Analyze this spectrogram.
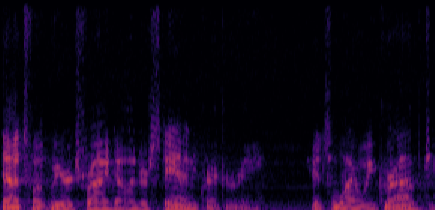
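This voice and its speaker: At a fairly quick pace, a man uses a put-on character voice with a fairly low pitch. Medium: audio drama. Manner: calm, formal, detached.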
